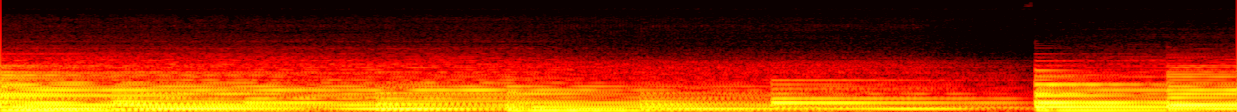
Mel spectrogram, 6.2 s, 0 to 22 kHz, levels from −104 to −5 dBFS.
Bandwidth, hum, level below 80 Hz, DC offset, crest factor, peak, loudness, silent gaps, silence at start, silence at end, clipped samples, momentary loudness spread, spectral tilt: 3.2 kHz; none; -36 dBFS; under 0.1%; 14 dB; -12 dBFS; -28 LUFS; none; 0 s; 0 s; under 0.1%; 7 LU; -12.5 dB/octave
